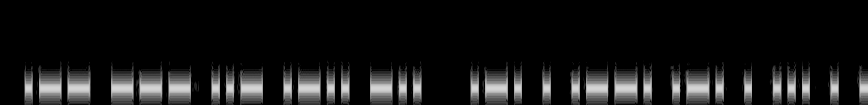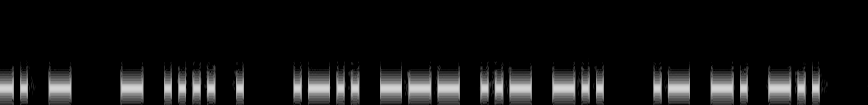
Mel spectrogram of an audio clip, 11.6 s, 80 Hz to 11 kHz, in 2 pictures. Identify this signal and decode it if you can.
Morse code, heard as a keyed tone, about 25 wpm, 600 Hz. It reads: WOULD REPRESENT THE LOUD AND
